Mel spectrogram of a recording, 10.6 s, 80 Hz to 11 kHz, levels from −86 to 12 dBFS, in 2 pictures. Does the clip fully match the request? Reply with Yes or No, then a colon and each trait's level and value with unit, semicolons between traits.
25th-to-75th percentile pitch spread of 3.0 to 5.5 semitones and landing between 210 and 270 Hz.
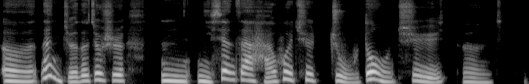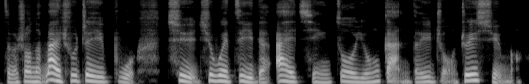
No: average, 4.1 semitones; high, 195 Hz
